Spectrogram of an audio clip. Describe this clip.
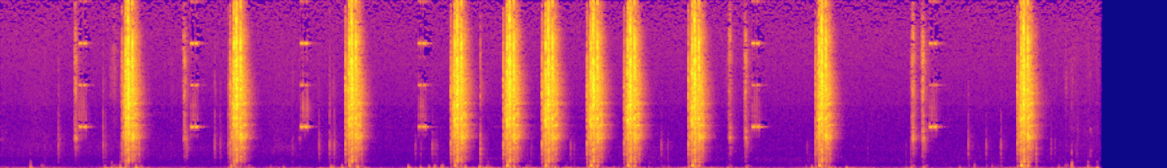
A cannon camera focusing and taking a picture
